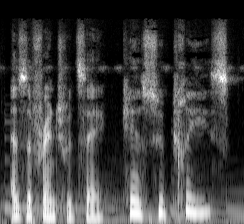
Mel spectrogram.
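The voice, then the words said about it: Deliberately bad French accent. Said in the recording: “No, that was not my good French accent. I was being facetious.”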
